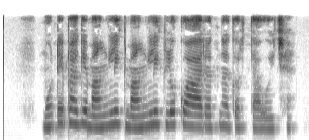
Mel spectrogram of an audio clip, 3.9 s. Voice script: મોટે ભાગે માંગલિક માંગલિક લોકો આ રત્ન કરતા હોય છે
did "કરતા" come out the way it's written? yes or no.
yes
